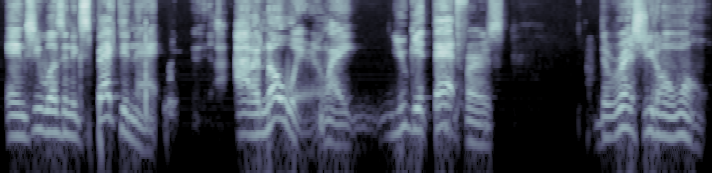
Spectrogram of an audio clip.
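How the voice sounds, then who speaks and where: An older man with a deep voice, chatting casually as a guest and laughing often while he tells stories. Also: sing-song, measured pace, fairly bright tone, no room sound, clean studio sound. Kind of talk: casual chat.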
